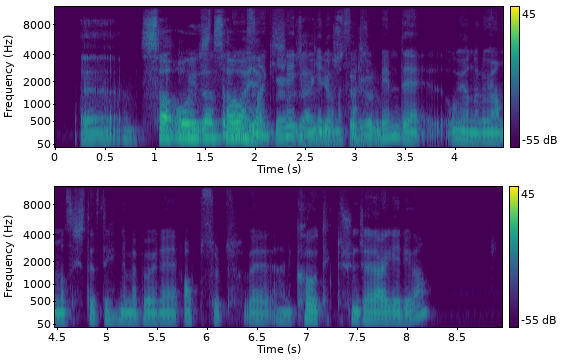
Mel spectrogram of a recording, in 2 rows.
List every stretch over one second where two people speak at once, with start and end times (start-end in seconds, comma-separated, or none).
1.3-3.3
